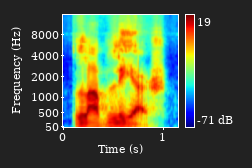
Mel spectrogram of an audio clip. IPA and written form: ˈlʌvliər (Lovelier)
